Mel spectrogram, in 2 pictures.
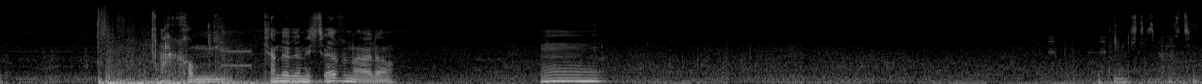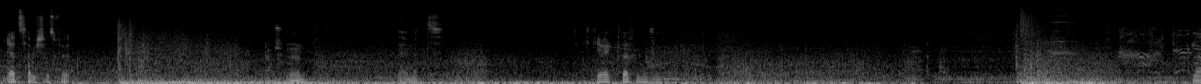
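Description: Tank guns fire with heavy booms.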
